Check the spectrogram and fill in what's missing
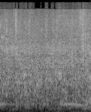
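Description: Fresh spring water from a small generator-driven pump flows steadily in a continuous rushing trickle, close and fairly loud, with no talking.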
